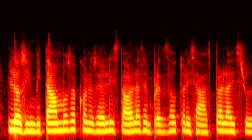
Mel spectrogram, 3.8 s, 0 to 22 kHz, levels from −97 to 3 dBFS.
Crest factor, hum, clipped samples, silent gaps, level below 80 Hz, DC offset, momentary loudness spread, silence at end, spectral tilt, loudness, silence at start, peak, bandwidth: 18 dB; none; under 0.1%; none; -64 dBFS; under 0.1%; 10 LU; 0 s; -9 dB/octave; -22 LUFS; 0.1 s; -4 dBFS; 6.6 kHz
